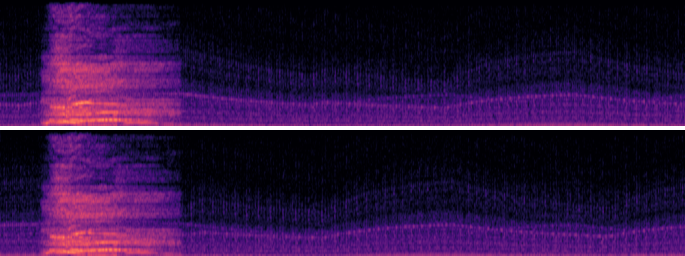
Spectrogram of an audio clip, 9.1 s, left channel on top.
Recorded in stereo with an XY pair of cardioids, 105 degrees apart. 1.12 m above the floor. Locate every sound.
0.5 s a gasp: straight ahead, 0.6 m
